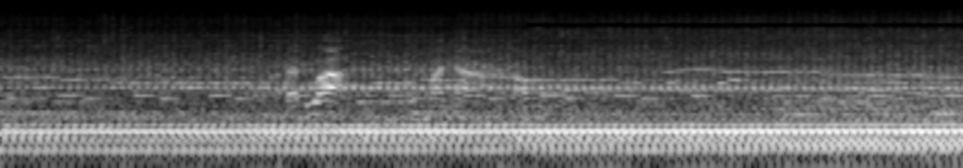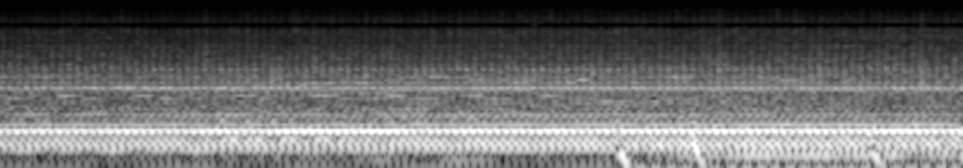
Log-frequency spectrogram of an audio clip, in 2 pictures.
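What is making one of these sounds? A belt and pulley whir steadily as they spin.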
